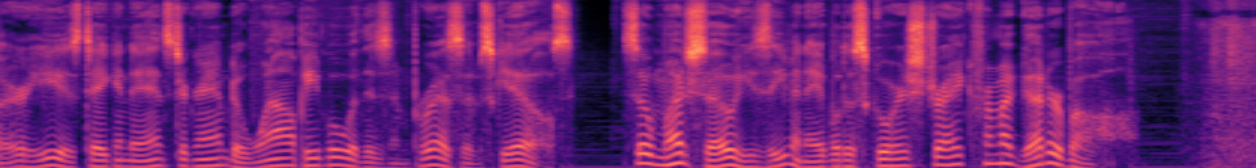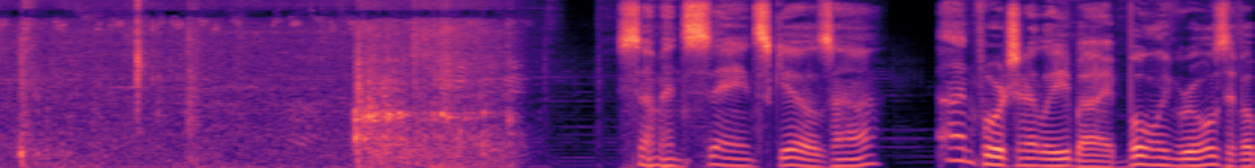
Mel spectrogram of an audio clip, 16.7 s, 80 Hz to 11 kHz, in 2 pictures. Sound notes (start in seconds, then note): 8.0 ball thuds; 10.8 pins clattering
